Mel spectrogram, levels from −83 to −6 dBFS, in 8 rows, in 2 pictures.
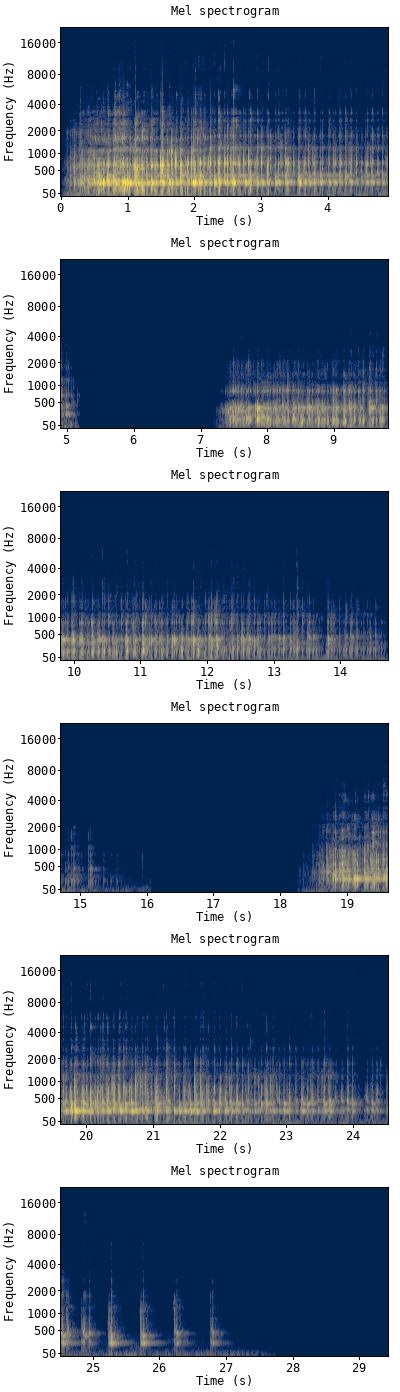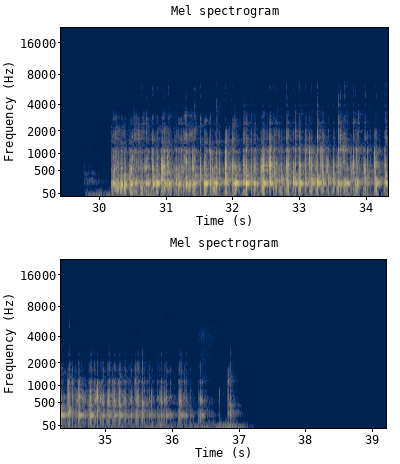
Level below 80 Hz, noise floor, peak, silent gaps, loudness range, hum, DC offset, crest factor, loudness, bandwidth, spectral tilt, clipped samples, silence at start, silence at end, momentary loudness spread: -50 dBFS; -69 dBFS; -2 dBFS; 5.19-7.17 s, 16.15-18.21 s, 27.76-29.76 s; 21 LU; none; under 0.1%; 24 dB; -25 LUFS; 6 kHz; -9.5 dB/octave; under 0.1%; 0.05 s; 2.35 s; 24 LU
